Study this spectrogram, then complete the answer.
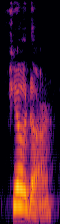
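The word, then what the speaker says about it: Fyodor: LA or Hanukkah finally the letter e with an umlat over it is transliterated as yo not e or EO what spelling of them Russian form of Theodore most accurately shows its pronunciation of fyodar f-y-o-d-o-r-f-e-d-o-r-f-e-o-d-o-r although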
